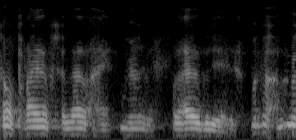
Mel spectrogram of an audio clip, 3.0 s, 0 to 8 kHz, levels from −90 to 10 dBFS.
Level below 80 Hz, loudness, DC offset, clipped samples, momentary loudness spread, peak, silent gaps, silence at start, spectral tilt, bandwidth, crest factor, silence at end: -72 dBFS; -36 LUFS; under 0.1%; under 0.1%; 11 LU; -18 dBFS; none; 0 s; -5.5 dB/octave; 6.8 kHz; 18 dB; 0 s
